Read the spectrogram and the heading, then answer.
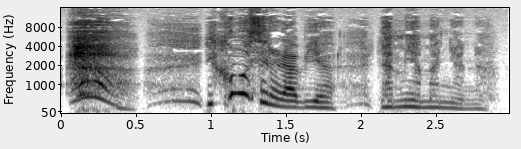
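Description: A woman's voice: mid-range voice, huge pitch swings, normal speed, a bit bright, breathy edge, full character voice. A woman acting a dreamy, wistful train passenger in a radio drama, theatrically echoing her own phrases. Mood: giddy, wondering.

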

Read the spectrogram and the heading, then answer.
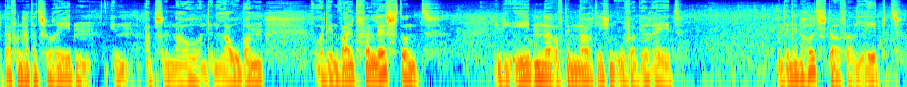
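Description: A man narrating a literary radio drama in a grave, measured way, with deliberate pauses. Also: rumbling low, animated, fairly bright tone, slight background noise, heavily acted. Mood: grave, reflective.

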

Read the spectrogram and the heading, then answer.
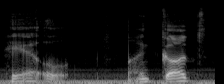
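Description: Distraught, halting police detective. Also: male voice, medium pitch, big pitch swings, creaky, faint music behind, exaggerated voice. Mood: anguished, overwhelmed. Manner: halting, repeating himself, emotionally overwhelmed. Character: distraught, shell-shocked male police detective, father. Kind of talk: German radio crime drama acting.

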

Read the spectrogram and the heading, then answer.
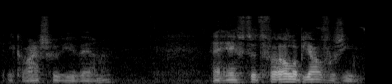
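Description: Ernstige, bezorgde collega met lage stem. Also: male voice, low voice, moderate pace, a little mellow, slightly rough. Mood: urgent warning. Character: concerned, blunt male colleague warning a friend. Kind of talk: radio drama acting.

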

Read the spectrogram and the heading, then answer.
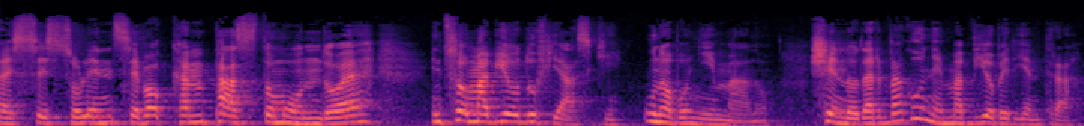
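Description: A woman's voice: mid-range voice, natural voice. An actress playing a feisty working-class woman of wartime Rome, telling her story in an earthy, colloquial Roman accent, as in a radio drama. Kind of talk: dramatic first-person radio monologue in dialect.

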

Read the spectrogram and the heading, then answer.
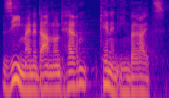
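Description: An actor playing a grandiose narrator, telling a gangster epic in pompous, mock-solemn radio style. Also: male voice, lowish voice, normal speed, music in the background, lightly acted. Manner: pompous, theatrical, ornate.

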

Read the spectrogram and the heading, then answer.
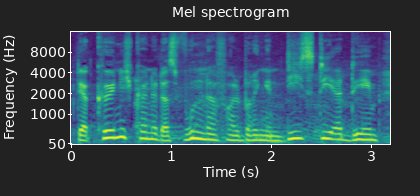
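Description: A woman's voice: fairly low pitch, normal speed, mellow, natural voice. A woman acting in a German radio play as a refined aristocratic lady, elegant and formal. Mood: gracious, amused. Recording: crowded salon behind the voice.

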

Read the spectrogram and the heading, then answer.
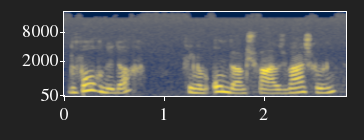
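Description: A woman's voice: medium pitch, brisk, breathy edge, close to an everyday voice. A woman playing a young storyteller who narrates a rescue adventure in a scripted radio play. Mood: narrating. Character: child companion telling the rescue story looking back. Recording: dull old broadcast, faint hiss.

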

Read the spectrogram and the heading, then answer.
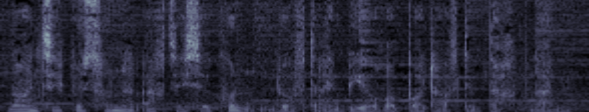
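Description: Very deep, sardonic eyewitness. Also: male voice, brisk, vocal fry, music in the background. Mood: grim, matter-of-fact. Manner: sardonic, matter-of-fact. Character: cynical, bleak photographer who witnessed reactor disaster. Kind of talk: radio drama monologue and dialogue.

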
